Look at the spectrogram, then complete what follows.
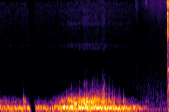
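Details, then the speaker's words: Stethoscope lung sounds: fine popping crackles over a low breath noise, from fluid-filled alveoli collapsing on expiration and popping open on inspiration, in inflammatory lung disease such as pneumonia or bronchiolitis: crackles. "the crackling is essentially the Airways the aviolis have been filled with fluid and they close up in expiration so when you breathe out they collapse and then we breathe in they pop open and that's that crackling that we hear"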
